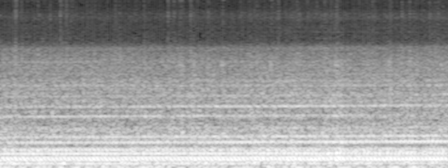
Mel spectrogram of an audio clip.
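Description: Goggomobil's air-cooled two-cylinder two-stroke engine running at a steady cruising speed, heard from inside the small car, with an even rush of road noise.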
